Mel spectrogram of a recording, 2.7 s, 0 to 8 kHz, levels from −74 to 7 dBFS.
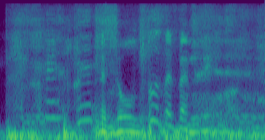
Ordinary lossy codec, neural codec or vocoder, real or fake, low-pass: MP3, 48 kbps; codec, 24 kHz, 1.2 kbps, DualCodec; fake; 7.2 kHz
